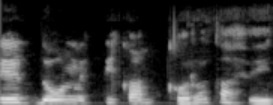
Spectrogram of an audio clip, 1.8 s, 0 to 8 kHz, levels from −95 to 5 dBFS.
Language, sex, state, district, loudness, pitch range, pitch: Marathi, female, Maharashtra, Solapur, -18 LUFS, 210-245 Hz, 225 Hz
